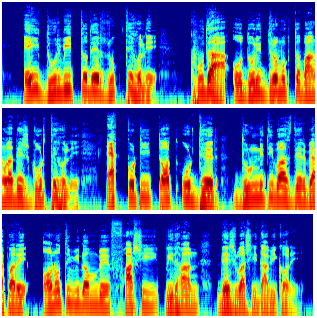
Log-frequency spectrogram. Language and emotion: Bengali, neutral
